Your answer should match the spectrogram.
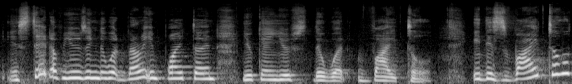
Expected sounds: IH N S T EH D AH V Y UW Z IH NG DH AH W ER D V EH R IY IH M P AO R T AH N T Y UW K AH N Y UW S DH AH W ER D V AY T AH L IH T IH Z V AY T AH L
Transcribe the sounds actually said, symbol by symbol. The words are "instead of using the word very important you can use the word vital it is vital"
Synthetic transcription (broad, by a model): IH N S T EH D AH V Y UW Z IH NG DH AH W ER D V EH R IY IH M P AO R T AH N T Y UW K AH N Y UW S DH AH W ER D V AY T AH L IH T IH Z V AY T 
